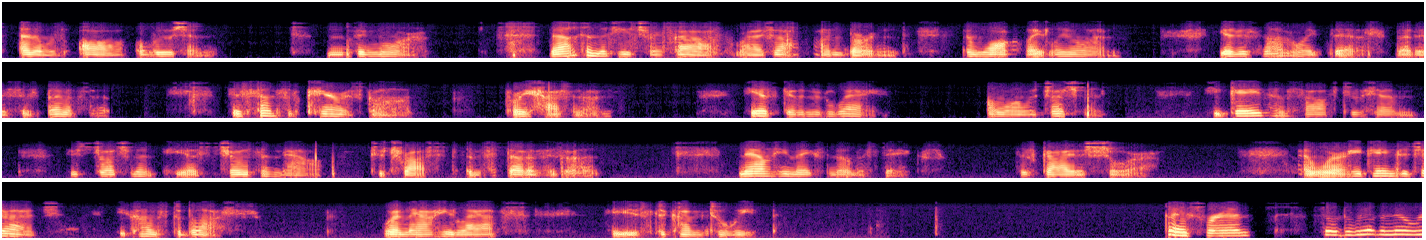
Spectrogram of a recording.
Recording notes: ACIM Daily TEXT Conference Call.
